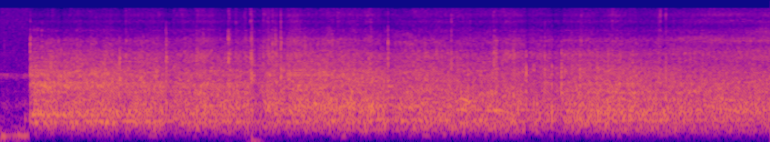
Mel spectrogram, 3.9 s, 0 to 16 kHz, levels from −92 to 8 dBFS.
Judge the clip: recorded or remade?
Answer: remade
